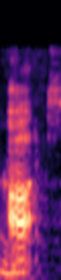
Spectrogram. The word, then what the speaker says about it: ought: And ought is the AW sound.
